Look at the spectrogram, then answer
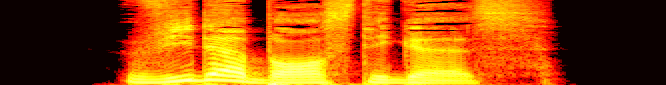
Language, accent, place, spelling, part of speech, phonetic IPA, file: German, Germany, Berlin, widerborstiges, adjective, [ˈviːdɐˌbɔʁstɪɡəs], De-widerborstiges.ogg
- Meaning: strong/mixed nominative/accusative neuter singular of widerborstig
